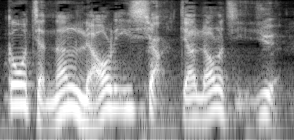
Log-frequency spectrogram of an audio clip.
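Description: A man with a Beijing accent tells a story in an easy chat, and his voice rises and falls a lot. He talks fast, with a slightly husky edge. He acts out the cries of the people in his story. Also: a little high. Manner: animated storyteller, acts out shouts. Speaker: podcast host, former lama.

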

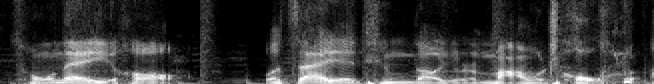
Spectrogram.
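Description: A man in casual chat, telling crude jokes, swearing freely and laughing loudly at his own punchlines. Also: on the low side, big pitch swings, brisk, faint music behind.

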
